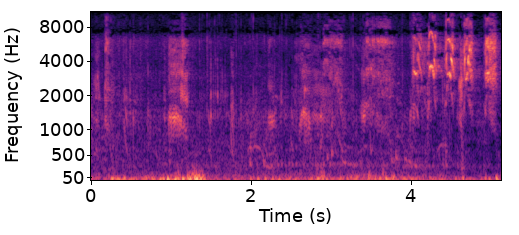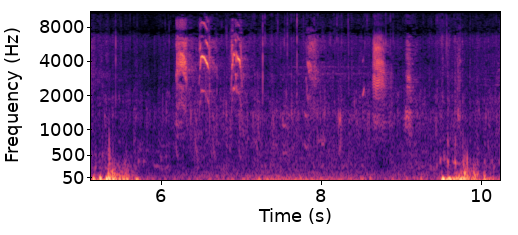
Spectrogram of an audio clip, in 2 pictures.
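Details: Indian ringneck parrot making sounds while eating: scattered harsh, grating squawks and short chattering notes come in bursts across ten seconds over a low rumbling background.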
